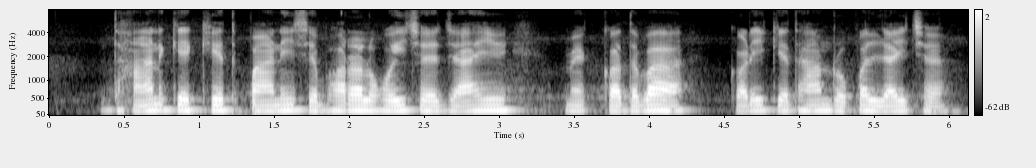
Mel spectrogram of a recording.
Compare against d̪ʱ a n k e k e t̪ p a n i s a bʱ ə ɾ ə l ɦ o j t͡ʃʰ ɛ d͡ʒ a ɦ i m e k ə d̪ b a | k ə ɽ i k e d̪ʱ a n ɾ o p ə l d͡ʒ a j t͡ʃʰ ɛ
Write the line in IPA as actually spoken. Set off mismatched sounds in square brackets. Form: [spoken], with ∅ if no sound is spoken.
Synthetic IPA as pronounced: d̪ʱ a n k e [kʰ] e t̪ p a n i s [e] bʱ ə ɾ ə l ɦ o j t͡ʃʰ ɛ d͡ʒ a ɦ i m e k ə d̪ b a | k ə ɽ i k e d̪ʱ a n ɾ o p ə l d͡ʒ a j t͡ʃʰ ɛ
